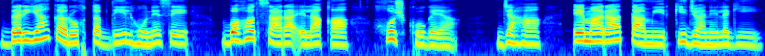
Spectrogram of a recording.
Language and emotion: Urdu, neutral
